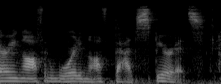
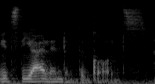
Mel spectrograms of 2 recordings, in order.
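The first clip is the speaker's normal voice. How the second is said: put-on Italian accent on English; 5 dB quieter than usual. Retelling a talk about Bali, the speaker quotes a woman in an Italian accent. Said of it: "with her Italian accent".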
